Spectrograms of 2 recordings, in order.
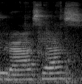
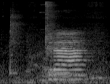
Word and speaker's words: gracias: And I want to remind y'all that there is a diphthong in this one, which means it's a 2-syllable word, not a 3. Gracias.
